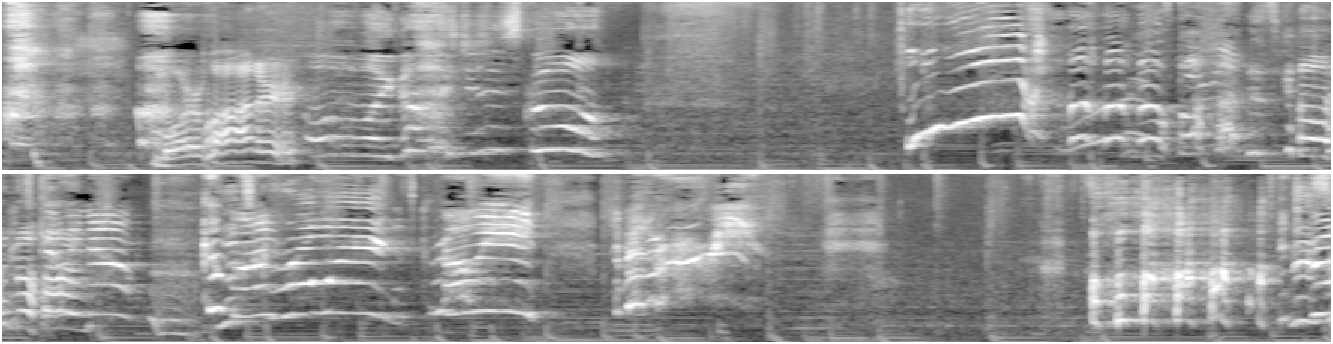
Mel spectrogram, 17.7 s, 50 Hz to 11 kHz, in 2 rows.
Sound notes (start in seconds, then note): 6.6 laughing; 15.8 laughing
